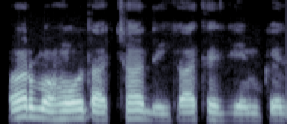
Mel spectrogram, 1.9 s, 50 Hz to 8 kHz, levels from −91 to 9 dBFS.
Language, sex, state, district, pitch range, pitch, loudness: Chhattisgarhi, male, Chhattisgarh, Sarguja, 125-150 Hz, 135 Hz, -16 LUFS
